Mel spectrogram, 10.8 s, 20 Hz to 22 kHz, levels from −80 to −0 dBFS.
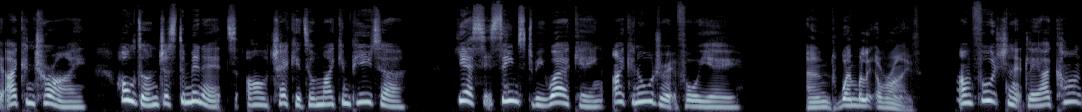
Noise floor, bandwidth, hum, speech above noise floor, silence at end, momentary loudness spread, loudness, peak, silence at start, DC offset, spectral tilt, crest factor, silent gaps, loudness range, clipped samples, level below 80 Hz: -84 dBFS; over 20 kHz; none; 59 dB; 0 s; 11 LU; -26 LUFS; -8 dBFS; 0 s; under 0.1%; -4.5 dB/octave; 18 dB; 7.47-7.51 s; 4 LU; under 0.1%; -66 dBFS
